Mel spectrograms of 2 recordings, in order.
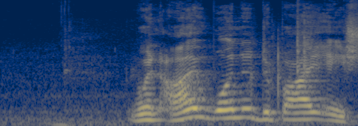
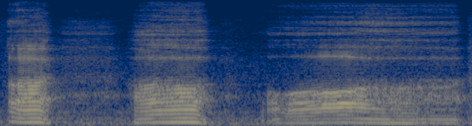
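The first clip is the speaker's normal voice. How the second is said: blissful groan; 12 semitones lower, 8 dB quieter, much slower than usual. Retold or imitated. Lying on the sheepskin, melting.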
